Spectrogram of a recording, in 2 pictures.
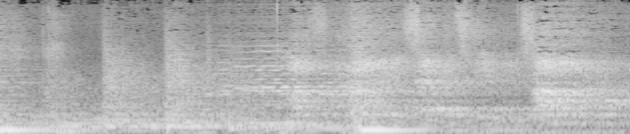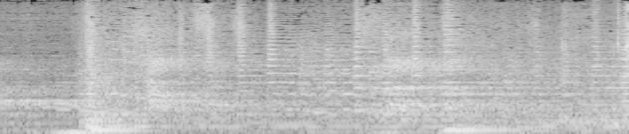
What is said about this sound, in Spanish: Estamos escuchando el oratorio de Navidad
